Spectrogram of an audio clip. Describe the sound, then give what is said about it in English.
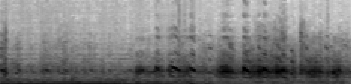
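A dense din of a penguin colony calling, many overlapping honking, braying cries forming a continuous loud chorus with squawks rising above a steady low rumble, no voices. “There's nothing quite like arriving at a penguin colony. It is a complete assault on the senses. It's noisy, it's really smelly, and there's just so much going on.”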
